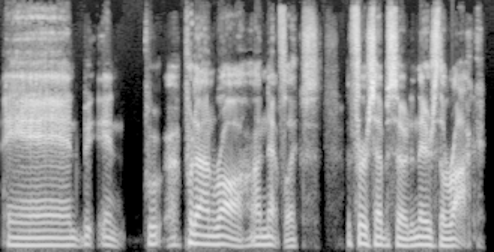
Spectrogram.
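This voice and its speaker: A man's voice: fairly low pitch, steady tone, moderate pace, dry recording, clean studio sound. A man co-hosting a comedy podcast, ranting casually and irreverently with plenty of swearing. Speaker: podcast co-host.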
